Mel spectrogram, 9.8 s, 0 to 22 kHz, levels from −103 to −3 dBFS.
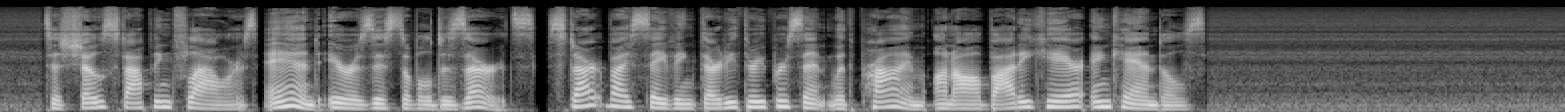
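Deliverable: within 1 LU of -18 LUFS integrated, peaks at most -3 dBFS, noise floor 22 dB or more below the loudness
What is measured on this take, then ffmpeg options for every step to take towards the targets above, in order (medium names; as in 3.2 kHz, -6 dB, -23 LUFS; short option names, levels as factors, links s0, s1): loudness -21.5 LUFS; peak level -4.0 dBFS; loudness target -18.0 LUFS
-> -af "volume=1.5,alimiter=limit=0.708:level=0:latency=1"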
